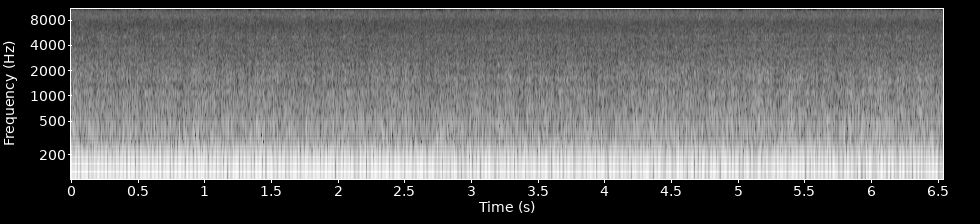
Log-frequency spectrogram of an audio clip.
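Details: Mustang 5.0 V8 with an owner-built carburetor, air cleaner off and a vacuum gauge below the base plate: deep burble with a slightly uneven lope at idle. The carburetor still seems off and wants its idle mixture set.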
